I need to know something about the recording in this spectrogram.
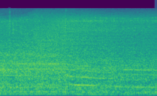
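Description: Steady motor-vehicle engine and traffic noise, with a faint whine that slowly falls in pitch from about a second in.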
